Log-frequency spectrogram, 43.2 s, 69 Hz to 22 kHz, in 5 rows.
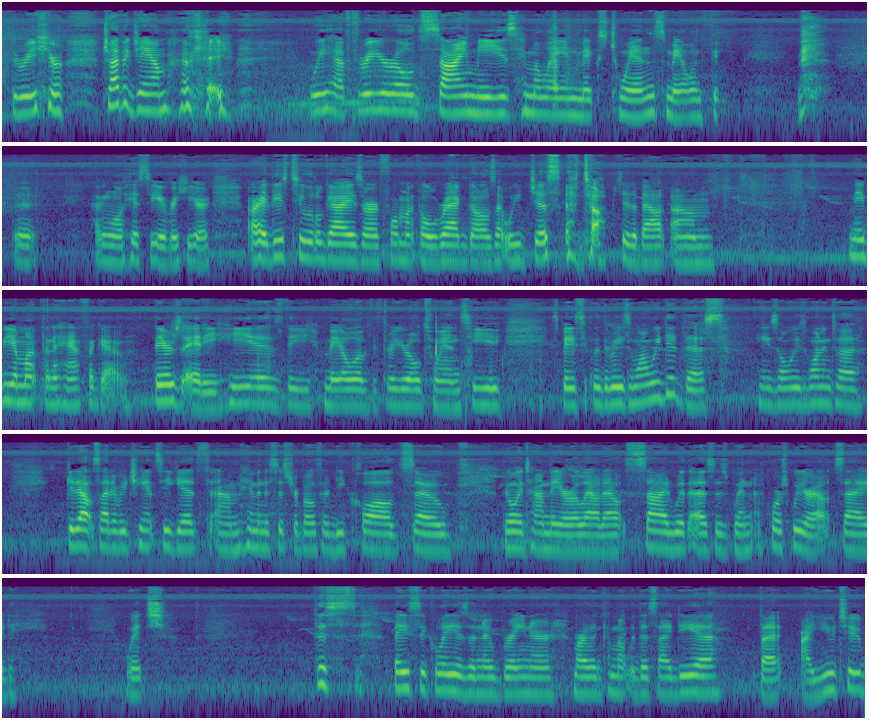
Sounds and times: Speech: 0.0 - 2.3, 3.1 - 7.2, 8.8 - 9.0, 9.6 - 15.8, 17.2 - 26.0, 26.6 - 34.8, 35.9 - 36.3, 37.8 - 43.2.

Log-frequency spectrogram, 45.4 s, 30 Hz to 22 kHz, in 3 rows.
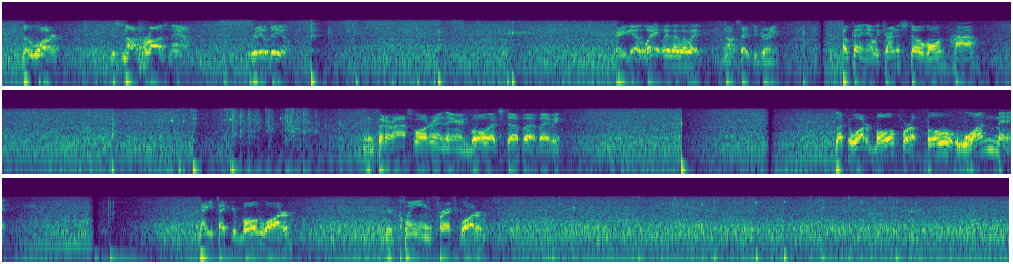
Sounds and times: Speech: 0.3 - 0.9, 1.6 - 2.9, 3.7 - 4.4, 9.2 - 11.7, 12.6 - 14.7, 20.5 - 23.6, 27.6 - 30.4, 33.2 - 34.7, 36.0 - 37.6.

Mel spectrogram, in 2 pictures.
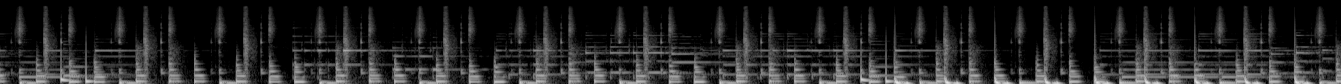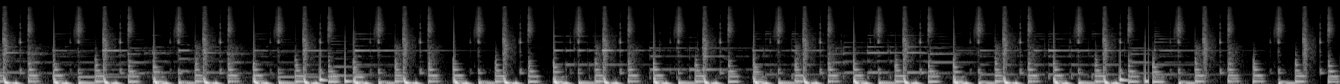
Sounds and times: Techno: 8.2 - 26.5.

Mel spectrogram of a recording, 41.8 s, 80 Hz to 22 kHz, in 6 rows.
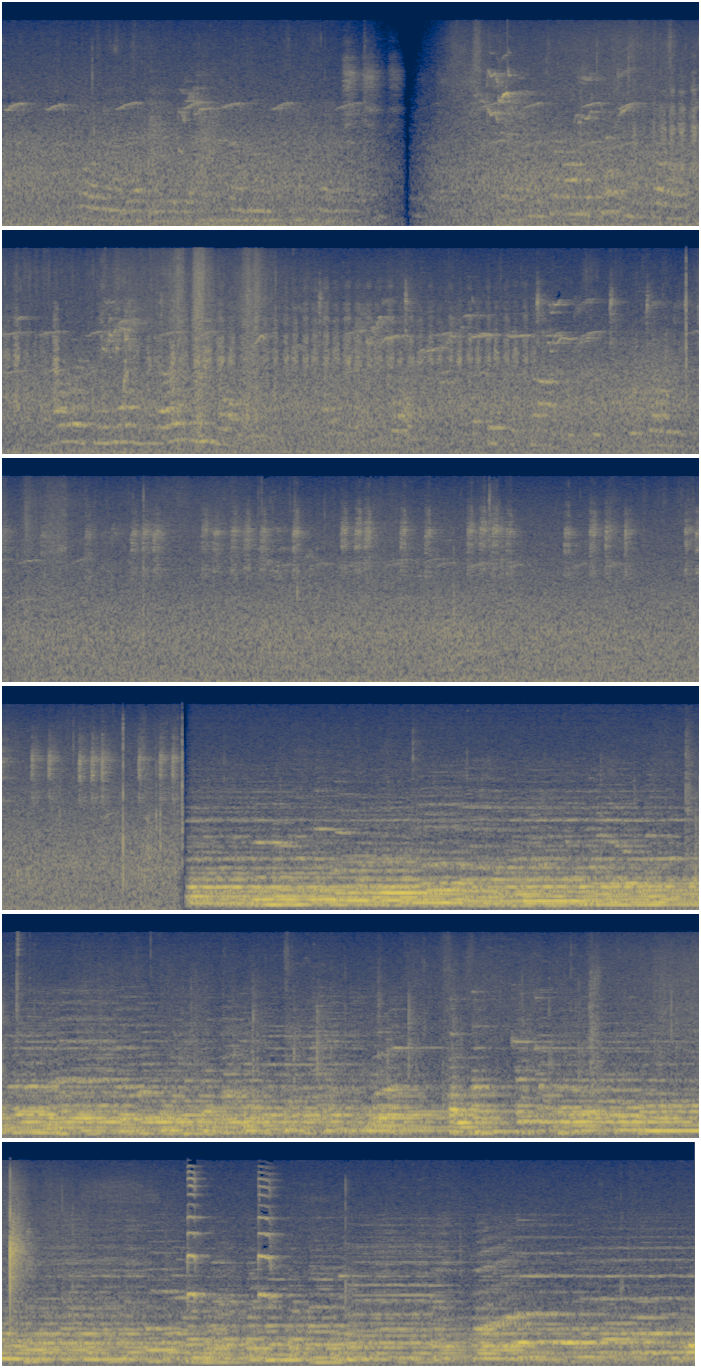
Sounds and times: Bird: 0.0 - 22.7
Speech: 0.8 - 3.9, 5.0 - 9.6, 10.2 - 13.8
Dog: 5.8 - 12.9, 36.7 - 37.7.

